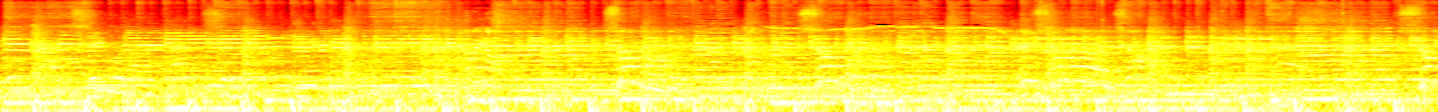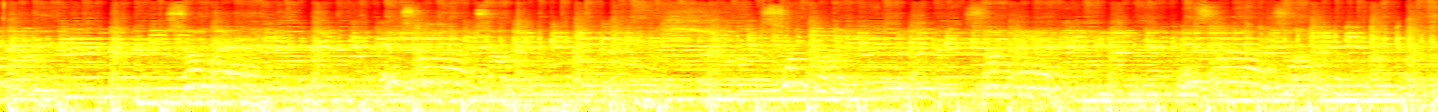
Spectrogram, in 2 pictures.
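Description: Live rock band playing a song at full volume: electric guitars, bass guitar and drums, recorded loud and even on a mobile phone from the crowd.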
